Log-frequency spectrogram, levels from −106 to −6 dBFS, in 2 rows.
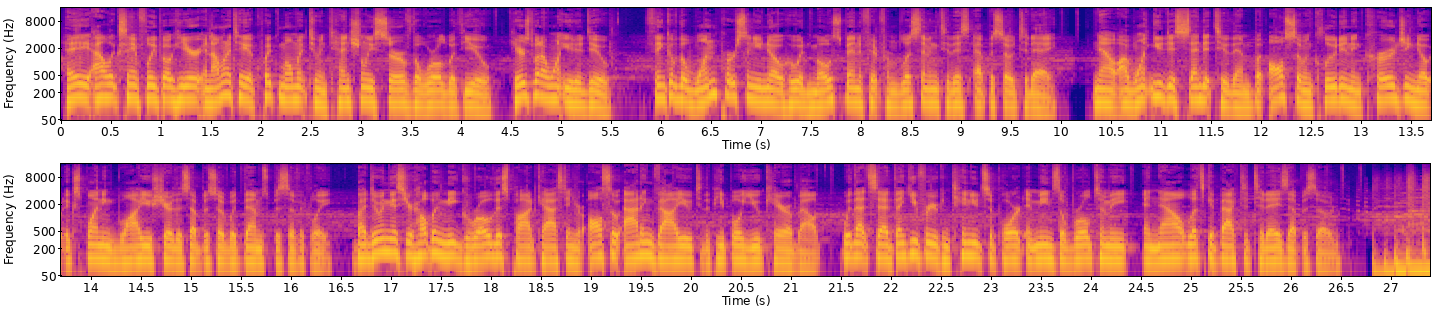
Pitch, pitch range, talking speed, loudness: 115 Hz, 110-135 Hz, 240 wpm, -24 LUFS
